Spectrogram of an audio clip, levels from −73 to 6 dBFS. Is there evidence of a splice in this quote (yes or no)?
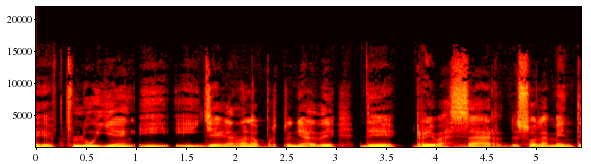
yes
